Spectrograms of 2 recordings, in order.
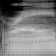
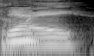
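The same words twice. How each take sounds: First: The name is said with an English pronunciation. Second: The name is said with a Spanish pronunciation. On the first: The speaker calls it wrong. "not Ray, but everybody calls me Ray" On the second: The speaker calls it right. "it's supposed to be in Spanish. It's Ray"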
